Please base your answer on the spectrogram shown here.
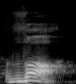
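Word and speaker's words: ظاء: হরফটির নাম হলো য। হরফটির নাম কি? য। একটু মোটা করে বলতে হবে। হরফটি হলো মোটা হরফ, বারিক করে পড়া যাবে না এবং হরফটি উচ্চারণ করার সময় অবশ্যই 1 আলিফ টেনে পড়তে হবে।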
